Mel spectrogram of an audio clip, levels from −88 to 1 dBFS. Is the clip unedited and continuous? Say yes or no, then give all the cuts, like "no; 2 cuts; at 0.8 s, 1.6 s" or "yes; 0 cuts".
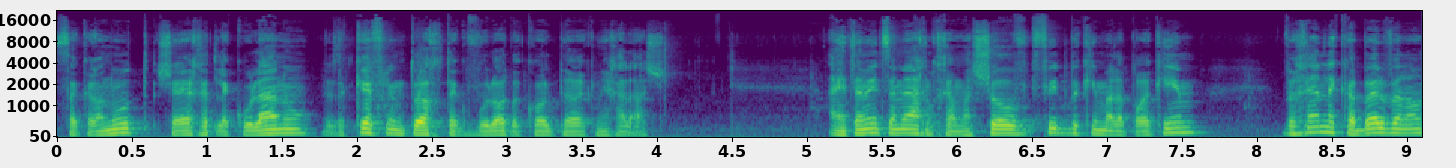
no; 4 cuts; at 1.7 s, 3.0 s, 5.8 s, 6.5 s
